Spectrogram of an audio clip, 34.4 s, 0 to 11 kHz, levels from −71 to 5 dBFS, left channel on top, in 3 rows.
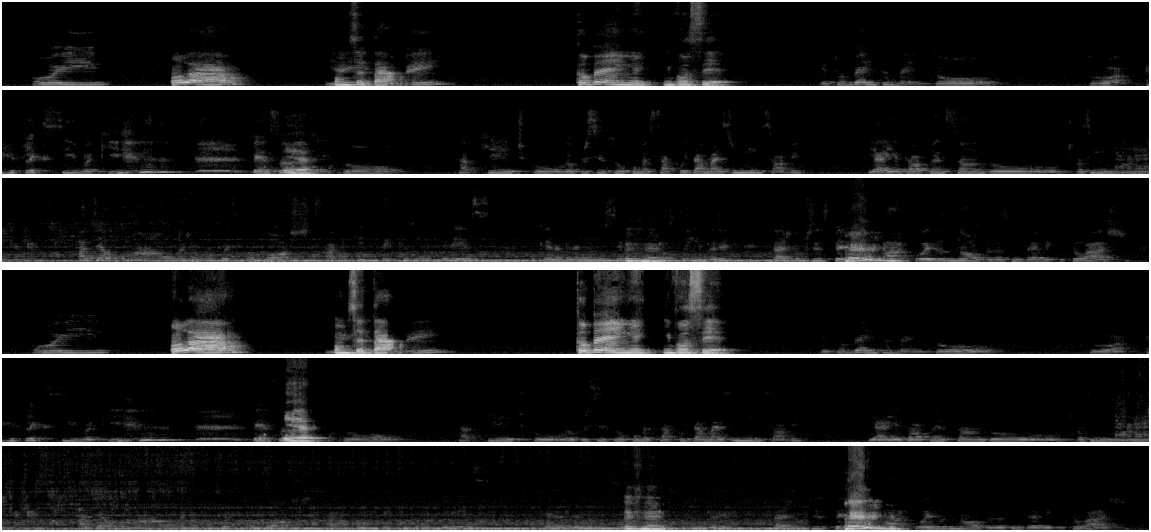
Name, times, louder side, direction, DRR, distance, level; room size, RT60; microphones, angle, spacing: voice 1, 0.3-1.1 3.2-4.5 8.2-9.9 10.9-15.5 16.0-19.5 20.1-23.3 23.7-27.7 28.2-34.2, left 2 dB, 85° left, 1.6 m, -41 dB
voice 2, 1.7-2.5 3.3-3.9 5.8-7.3 14.0-14.7 29.2-29.7 31.4-32.0, right 5 dB, 85° right, 0.5 m, -20 dB
sound 1, 22.6-31.0, right 2 dB, 30° right, 0.6 m, -37 dB
8.5 x 4.2 x 6.1 m
head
